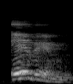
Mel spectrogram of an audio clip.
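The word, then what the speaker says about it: אדן: Esta base es Eden, o sea, esta base en la concordancia tiene un acento en la primera E. La primera E es Eden.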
